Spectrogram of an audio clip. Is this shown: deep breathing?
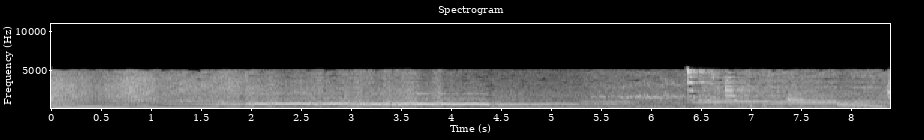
no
